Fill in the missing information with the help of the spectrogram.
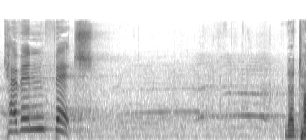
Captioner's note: cheering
